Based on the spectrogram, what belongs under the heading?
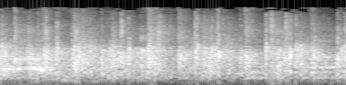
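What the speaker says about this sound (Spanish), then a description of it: "Denle un aplauso fuerte" Loud, dense applause from a church congregation fills the short stretch, steady clapping from many hands throughout with no pauses.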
